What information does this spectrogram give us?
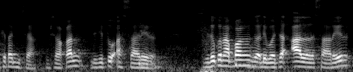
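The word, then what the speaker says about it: السرير: As-sarir. As-sarir ya. Karena di situ ada tandanya, itu ada tasdidnya. As-sarir, as-salajah, seperti itu.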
